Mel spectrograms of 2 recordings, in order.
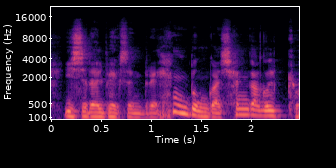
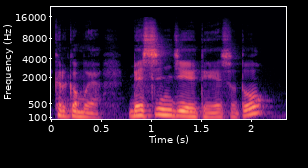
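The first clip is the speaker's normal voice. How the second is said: ordinary talk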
